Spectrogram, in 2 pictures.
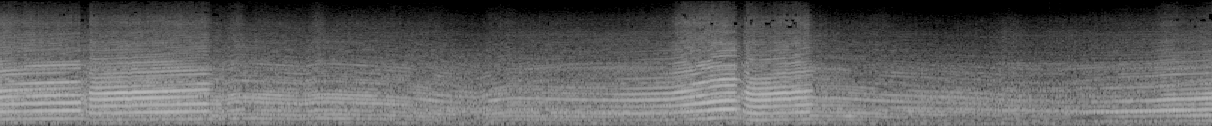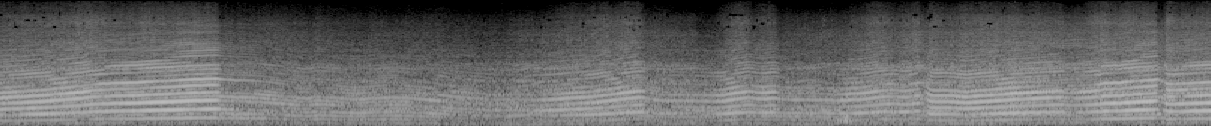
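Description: A motorcycle engine screams at high revs, rising and falling in pitch.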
